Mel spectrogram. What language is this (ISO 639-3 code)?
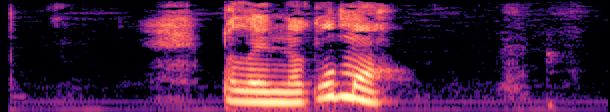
chm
